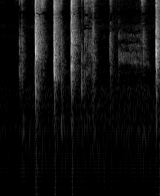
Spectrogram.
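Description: Oracle cards being handled, giving a quick run of sharp clicks and snaps as the cards are drawn from the deck.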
